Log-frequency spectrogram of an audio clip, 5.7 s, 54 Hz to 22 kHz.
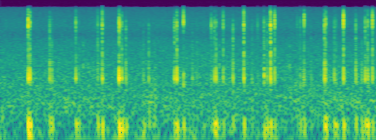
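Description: Long nails tap quickly along the side edge of a smoky clear plastic makeup palette case standing on cloth. About 22 short, dry clicks with bright high tones ring out and stop almost instantly, spaced unevenly over a quiet, faint hiss.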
